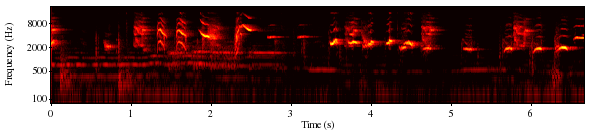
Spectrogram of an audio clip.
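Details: Green leafbird of the gotri variety encountering a young wild bird, with quick downslurred chirps, scattered whistles and short bursts of notes separated by brief pauses, faint low hum behind.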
